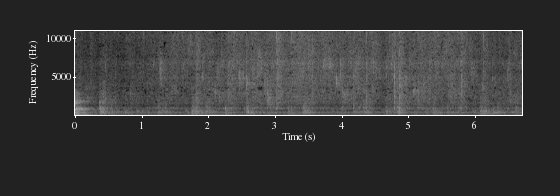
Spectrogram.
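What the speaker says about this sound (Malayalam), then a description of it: "നമ്മുടെ ഉള്ളിയൊക്കെ നന്നായി മൂത്ത് വന്നിട്ട് കേട്ടാ രണ്ട് കറിവേപ്പില ഇടുക" Onions and curry leaves fry on low heat in a pan for a green spinach erissery, giving a continuous soft sizzle broken by occasional stirring scrapes and light clinks.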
